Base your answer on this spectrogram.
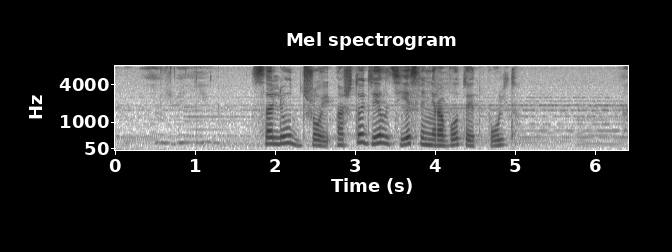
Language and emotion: Russian, neutral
